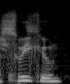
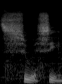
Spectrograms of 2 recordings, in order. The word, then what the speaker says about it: Suicune: higher Oh Myra fuder suicune oh yeah for ages we called it sua seen or something like that because we were between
